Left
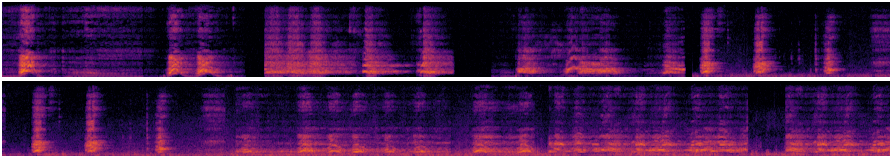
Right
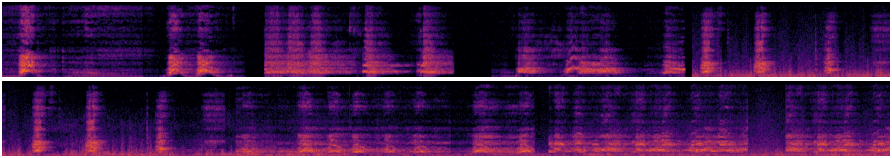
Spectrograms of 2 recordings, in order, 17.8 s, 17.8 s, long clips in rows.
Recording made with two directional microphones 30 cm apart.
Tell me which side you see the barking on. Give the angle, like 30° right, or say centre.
10° left.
